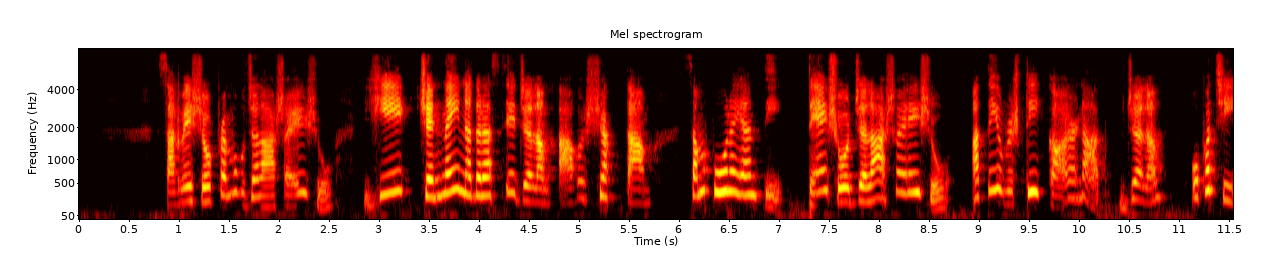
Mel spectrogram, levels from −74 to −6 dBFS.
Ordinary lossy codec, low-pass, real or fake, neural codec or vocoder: none; 7.2 kHz; fake; codec, 16 kHz, 0.5 kbps, X-Codec, HuBERT features, trained on LibriSpeech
